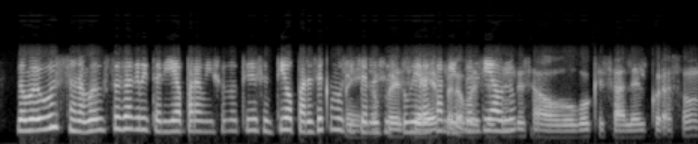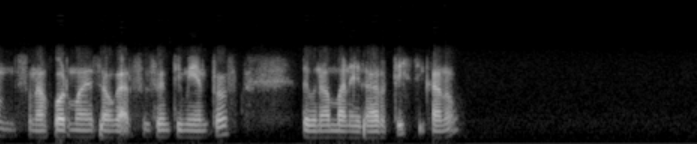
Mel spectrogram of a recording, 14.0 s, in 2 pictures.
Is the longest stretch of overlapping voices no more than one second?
No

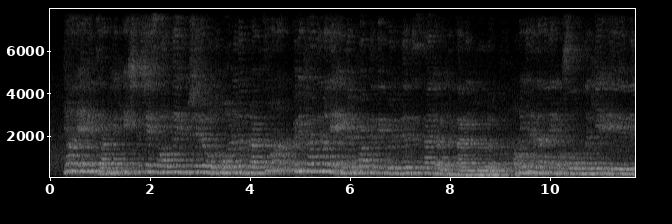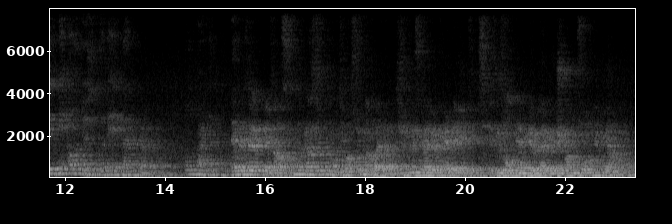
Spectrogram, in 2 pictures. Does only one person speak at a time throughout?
Yes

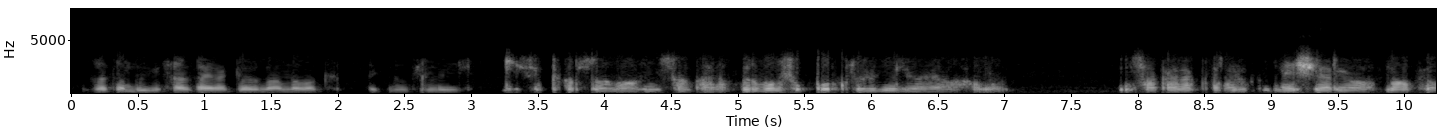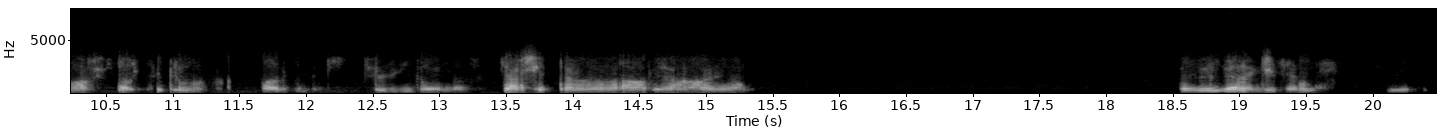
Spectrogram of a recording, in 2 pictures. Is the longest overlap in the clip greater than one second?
No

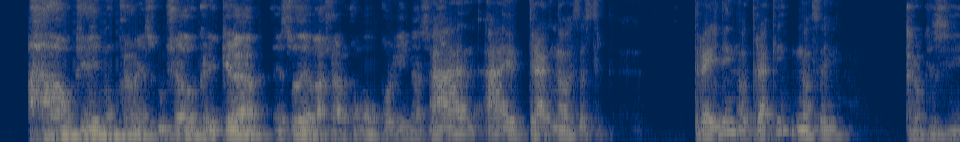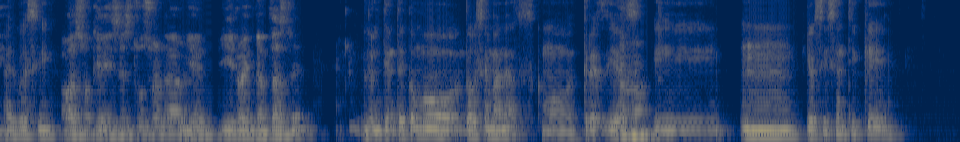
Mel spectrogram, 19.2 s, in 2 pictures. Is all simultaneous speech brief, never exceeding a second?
Yes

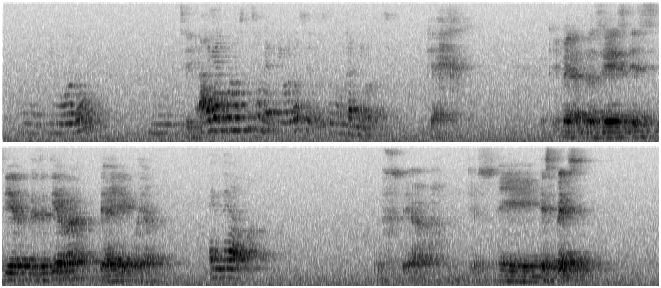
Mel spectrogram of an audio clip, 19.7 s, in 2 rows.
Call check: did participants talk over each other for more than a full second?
No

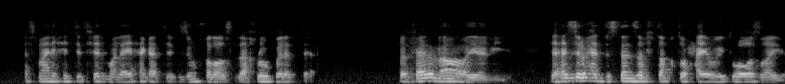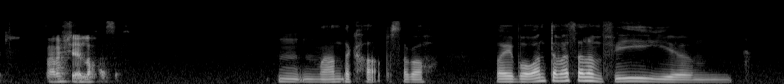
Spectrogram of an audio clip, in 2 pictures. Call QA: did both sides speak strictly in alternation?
Yes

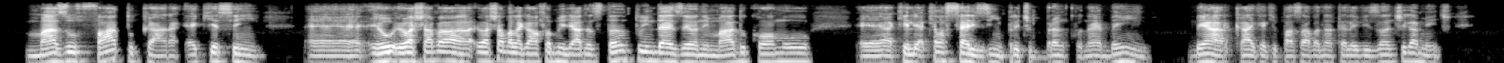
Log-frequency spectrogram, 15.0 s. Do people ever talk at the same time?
No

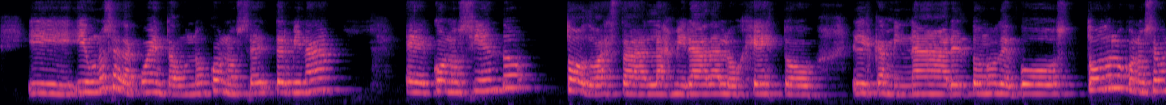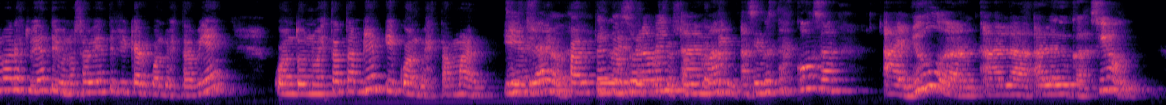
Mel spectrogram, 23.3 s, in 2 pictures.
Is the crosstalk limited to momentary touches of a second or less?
No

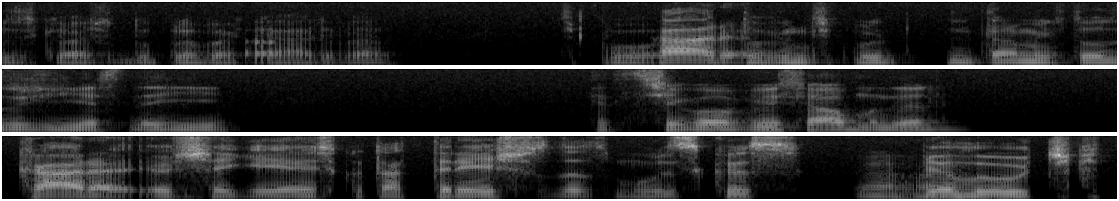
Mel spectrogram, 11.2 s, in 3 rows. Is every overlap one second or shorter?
Yes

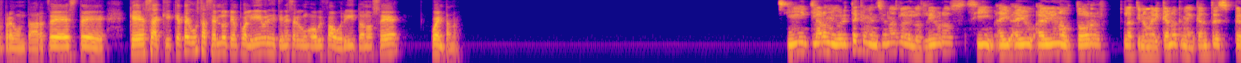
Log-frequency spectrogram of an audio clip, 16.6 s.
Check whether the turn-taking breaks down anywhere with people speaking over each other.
No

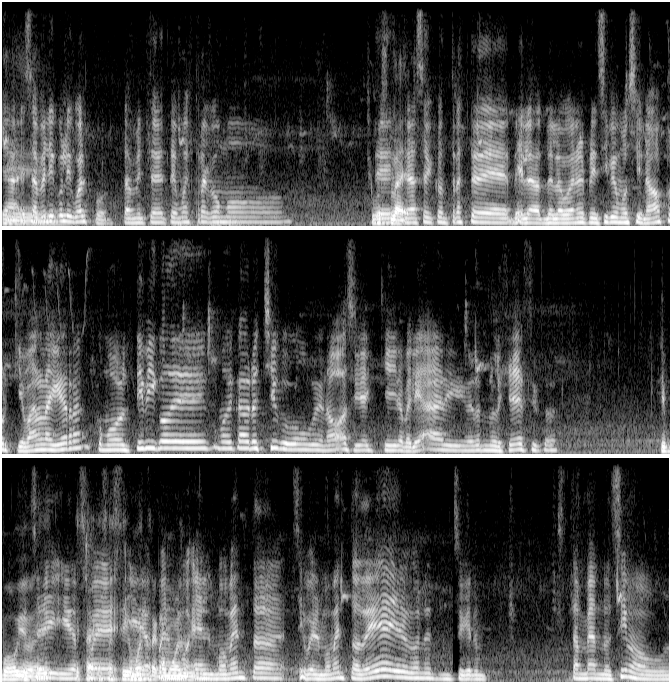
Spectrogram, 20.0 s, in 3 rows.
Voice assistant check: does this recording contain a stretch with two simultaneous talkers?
Yes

